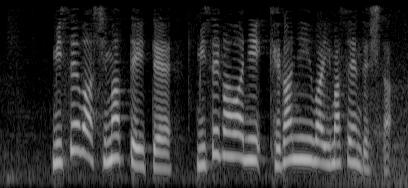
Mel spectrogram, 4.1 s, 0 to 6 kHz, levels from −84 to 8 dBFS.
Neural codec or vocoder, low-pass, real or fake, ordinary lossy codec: none; 5.4 kHz; real; none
